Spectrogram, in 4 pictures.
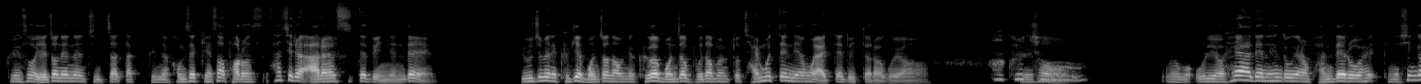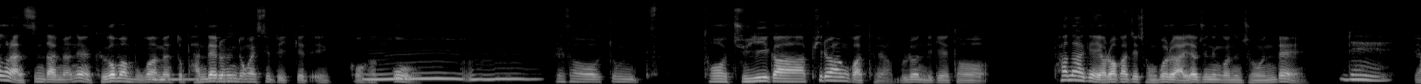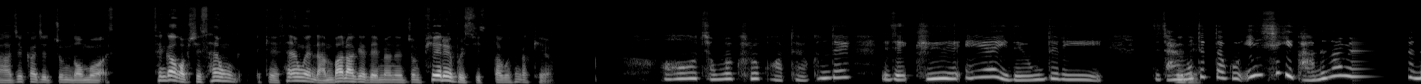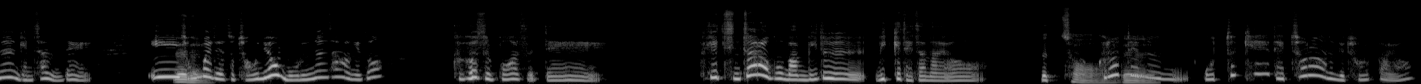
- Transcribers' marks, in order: "것" said as "있 거"; teeth sucking; tapping; distorted speech; other background noise
- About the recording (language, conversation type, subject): Korean, podcast, 인터넷 정보 중 진짜와 가짜를 어떻게 구분하시나요?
